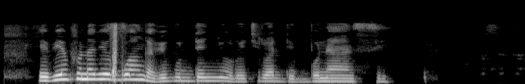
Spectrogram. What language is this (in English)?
Ganda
